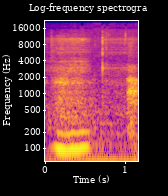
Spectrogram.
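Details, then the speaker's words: Sleeping dog gives a single low, rumbling snore; the owner calls her a horrible snorer and thinks she has sleep apnea. "rj's dog miss sally she is i think she has sleep apnea honestly she's a horrible snorer so you'll hear her throughout this video"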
